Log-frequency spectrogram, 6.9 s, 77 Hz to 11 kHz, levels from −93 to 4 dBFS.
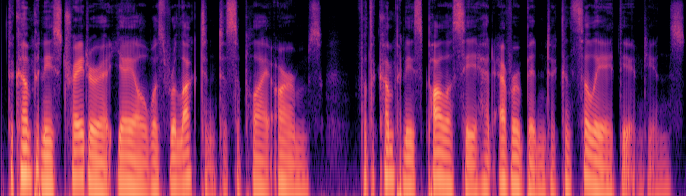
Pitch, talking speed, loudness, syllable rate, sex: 95 Hz, 185 wpm, -22 LUFS, 5.7 syllables/s, male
